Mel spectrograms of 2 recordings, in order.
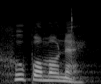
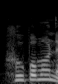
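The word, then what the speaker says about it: hupomone (ὑπομονή): The Greek word that could be translated either perseverance or endurance is pronounced hupomone. It's one word, hupomone,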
